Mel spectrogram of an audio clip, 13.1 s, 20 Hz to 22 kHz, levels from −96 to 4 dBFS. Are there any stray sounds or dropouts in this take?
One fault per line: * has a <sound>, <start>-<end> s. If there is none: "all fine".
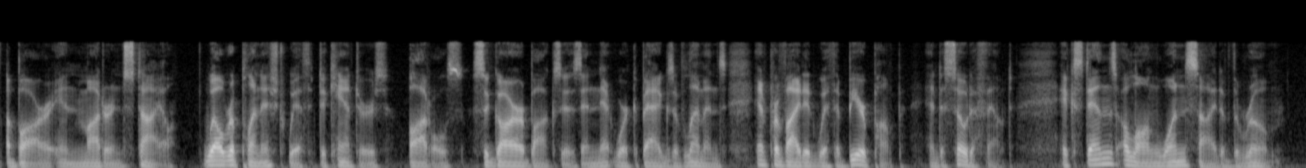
all fine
